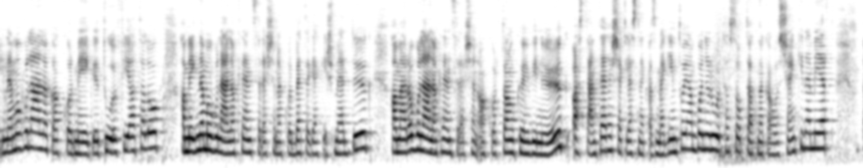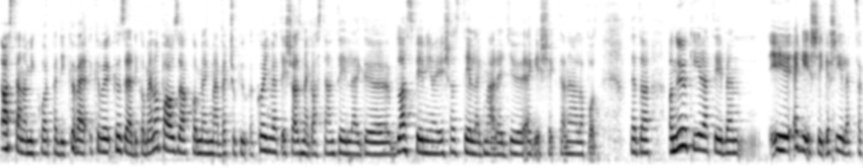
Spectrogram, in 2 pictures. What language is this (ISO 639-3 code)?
hun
